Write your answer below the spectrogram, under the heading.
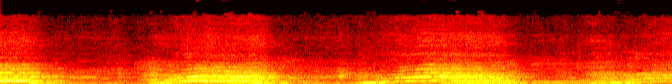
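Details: Big cattle on a farm give a series of low moos with rising then falling pitch, about one every one and a half seconds, loud and drawn out.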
